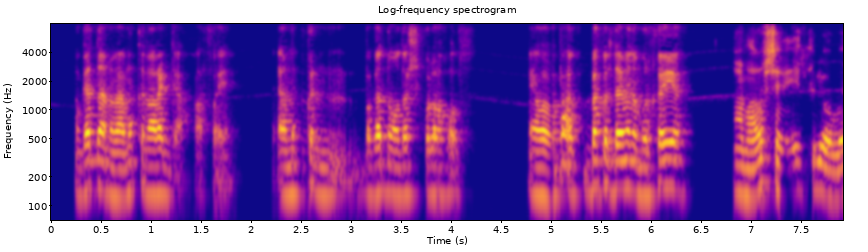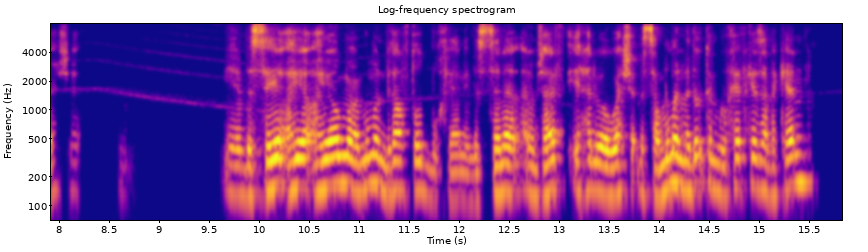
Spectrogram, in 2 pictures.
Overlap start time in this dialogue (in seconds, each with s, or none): none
